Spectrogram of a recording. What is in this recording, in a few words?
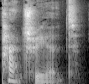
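"patriot", British English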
